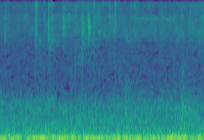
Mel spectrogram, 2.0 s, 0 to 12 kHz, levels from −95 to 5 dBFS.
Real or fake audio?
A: fake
